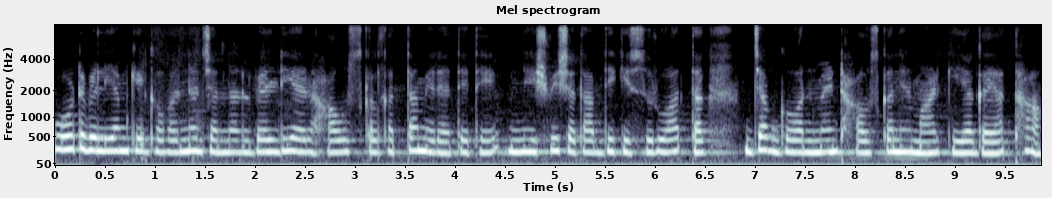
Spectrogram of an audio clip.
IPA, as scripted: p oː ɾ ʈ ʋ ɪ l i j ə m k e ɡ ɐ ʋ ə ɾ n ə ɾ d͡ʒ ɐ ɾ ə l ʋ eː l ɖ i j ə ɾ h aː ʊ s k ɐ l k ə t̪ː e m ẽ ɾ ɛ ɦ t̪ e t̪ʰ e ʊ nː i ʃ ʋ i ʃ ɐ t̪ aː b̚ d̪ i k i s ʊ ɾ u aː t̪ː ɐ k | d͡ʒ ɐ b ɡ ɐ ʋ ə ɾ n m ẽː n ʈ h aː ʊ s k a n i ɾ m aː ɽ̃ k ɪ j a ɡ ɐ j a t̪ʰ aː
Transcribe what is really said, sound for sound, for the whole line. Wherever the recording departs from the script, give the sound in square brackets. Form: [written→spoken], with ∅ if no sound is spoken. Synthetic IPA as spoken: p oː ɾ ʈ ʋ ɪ l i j ə m k e ɡ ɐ ʋ ə ɾ n ə ɾ d͡ʒ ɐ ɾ ə l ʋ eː l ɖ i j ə ɾ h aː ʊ s k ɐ l k ə t̪ː [e→a] m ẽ ɾ ɛ ɦ t̪ e t̪ʰ e ʊ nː i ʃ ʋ i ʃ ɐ t̪ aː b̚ d̪ i k i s ʊ ɾ u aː t̪ː ɐ k | d͡ʒ ɐ b ɡ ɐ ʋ ə ɾ n m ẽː [n→ɳ] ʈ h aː ʊ s k a n [i→ɪ] ɾ m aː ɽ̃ k [ɪ→i] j a ɡ ɐ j a t̪ʰ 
